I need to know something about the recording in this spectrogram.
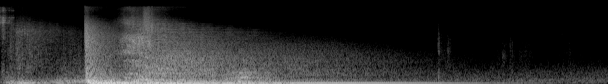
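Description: A heavy magical blast booms and slowly rumbles away.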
